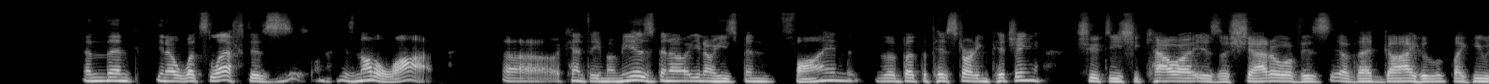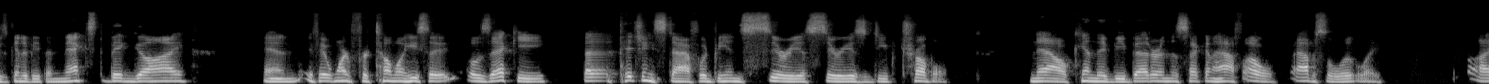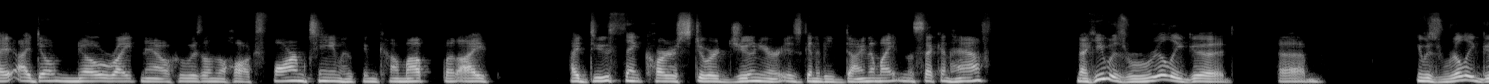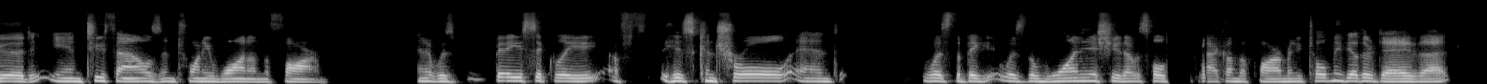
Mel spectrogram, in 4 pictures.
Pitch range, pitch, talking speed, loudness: 135-155 Hz, 145 Hz, 160 wpm, -20 LUFS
